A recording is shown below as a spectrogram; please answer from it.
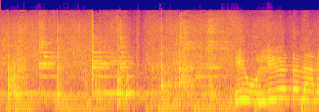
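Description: Sliced onions for sorrel chicken are stirred in a sizzling pan, a spoon scraping and clinking against the metal in repeated strokes over a steady frying hiss, with someone talking over it.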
